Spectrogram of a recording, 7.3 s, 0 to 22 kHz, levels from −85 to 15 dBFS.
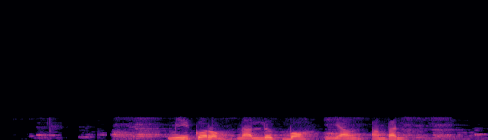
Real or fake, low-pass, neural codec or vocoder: real; 3.6 kHz; none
